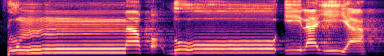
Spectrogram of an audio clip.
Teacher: Qalqalah artinya memantul, sugro itu kecil. Jadi pantulan huruf qaf ini jangan berlebihan, cukup dialirkan saja. karena qalqalahnya berada di tengah bacaan atau di tengah ayat. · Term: qalqalah sugro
